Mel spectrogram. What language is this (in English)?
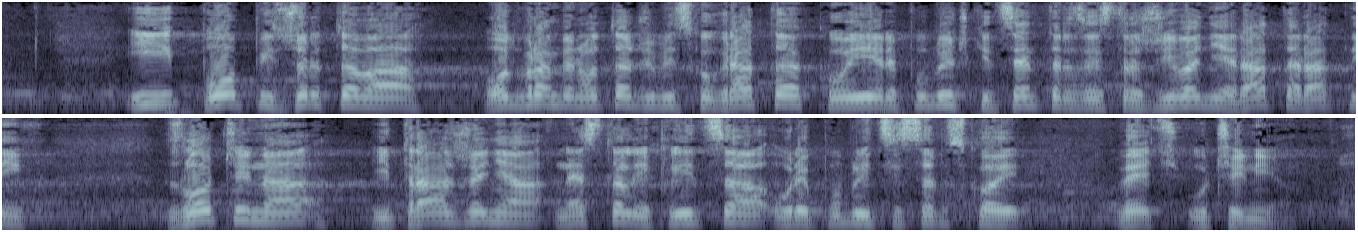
Serbian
